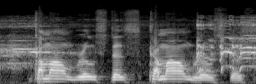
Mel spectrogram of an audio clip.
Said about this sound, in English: So some of y'all not gonna wake up unless y'all hear the roosters. All right. Now, some of y'all already up, but you just not out to bed. So I'm playing these roosters.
